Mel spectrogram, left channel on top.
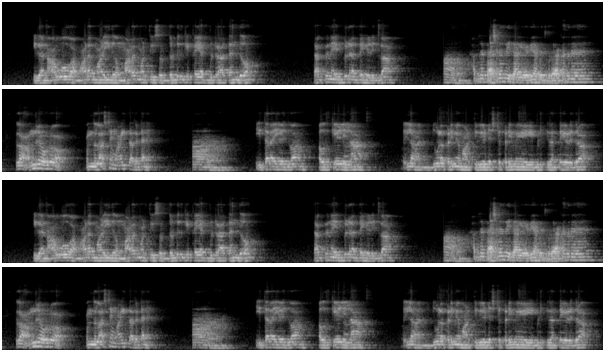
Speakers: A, on the left (about 20°); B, on the right (about 30°).
A: ಈಗ ನಾವು ಮಾಡದ್ ಮಾ ಇದು ಮಾಡೋದ್ ಮಾಡ್ತಿವಿ ಸ್ವಲ್ಪ್ ದೊಡ್ದುದ್ಕೆ ಕೈ ಹಾಕ್ಬಿಟ್ರೆ ಬಿಟ್ರ ಆತ್ ಅಂದು
B: <inaudible>
A: ಫ್ಯಾಕ್ಟರಿನಾ ಎದ್ ಬಿಡ್ರ ಅಂತ ಹೇಳಿದ್ವಾ.
B: ಹಾ ಹಾ ಹಾ ಅಂದ್ರೆ ಫ್ಯಾಕ್ಟ್ರಿ
A: ಡಸ್ಟ್
B: ಅಂದ್ರೆ ಇದ ಹೆವಿ ಆಗತ್ ಬ್ರೋ ಯಾಕಂದ್ರೆ
A: ಅಲ್ಲಾ ಅಂದ್ರೆ ಅವ್ರು ಒಂದು ಲಾಸ್ಟ್ ಟೈಮ್ ಆಗಿತ್ತು ಆ ಘಟನೆ.
B: ಹಾ ಹಾ ಹಾ
A: ಈತರ ಹೇಳಿದ್ವಾ ಅವ್ರು ಕೇಳಲಿಲ್ಲ
B: ಹಾ ಹಾ
A: ಇಲ್ಲ ಧೂಳ ಕಡಿಮೆ ಮಾಡ್ತೀವಿ ಡಸ್ಟ್ ಕಡಿಮೆ ಬಿಡ್ತೀವಿ ಅಂತ ಹೇಳಿದ್ರ.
